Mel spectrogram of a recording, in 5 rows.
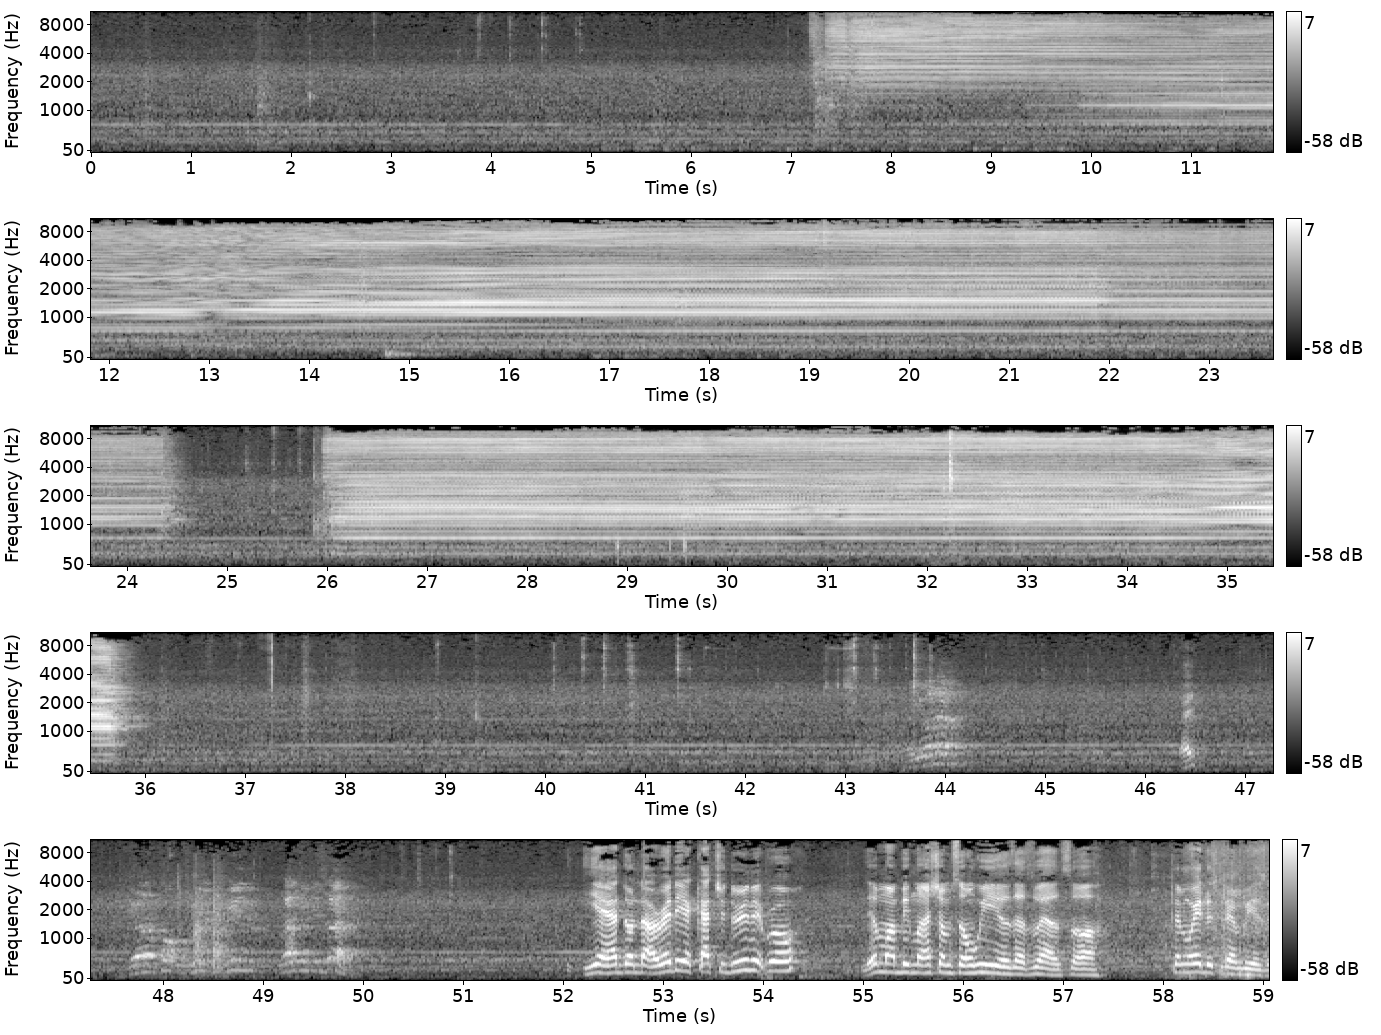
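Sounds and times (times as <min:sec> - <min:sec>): power tool whining: 0:07.2 - 0:24.6, 0:25.9 - 0:36.0.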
